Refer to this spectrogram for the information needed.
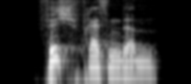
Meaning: strong dative masculine/neuter singular of fischfressend
- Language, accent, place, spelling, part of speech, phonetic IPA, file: German, Germany, Berlin, fischfressendem, adjective, [ˈfɪʃˌfʁɛsn̩dəm], De-fischfressendem.ogg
